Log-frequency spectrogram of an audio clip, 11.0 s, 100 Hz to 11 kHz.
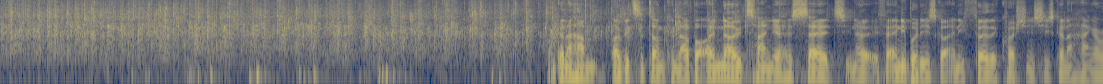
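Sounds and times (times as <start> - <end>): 
audience applause: 0.0 - 7.2
speech: 5.6 - 11.0.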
